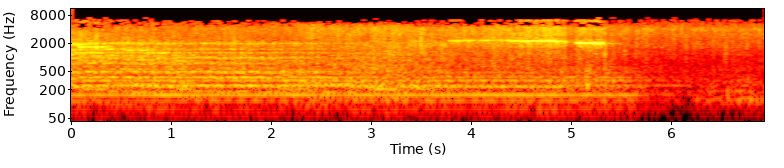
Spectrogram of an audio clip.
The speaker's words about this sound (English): keep the motor running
